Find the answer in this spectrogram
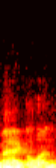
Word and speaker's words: Magdalen: You must picture me alone in that room in Magdalen College. He says Magdalen, spelled Magdalene, but it's pronounced Magdalen.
